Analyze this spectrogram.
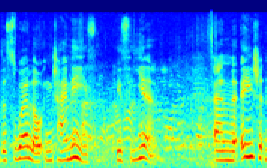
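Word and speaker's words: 燕: Pronunciation of the swallow in Chinese is Yan, and the ancient name of Beijing was Yanjing.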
